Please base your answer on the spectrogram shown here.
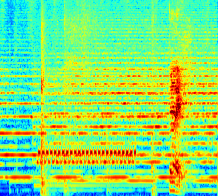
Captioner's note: phone ringing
